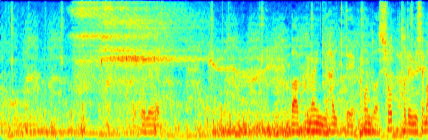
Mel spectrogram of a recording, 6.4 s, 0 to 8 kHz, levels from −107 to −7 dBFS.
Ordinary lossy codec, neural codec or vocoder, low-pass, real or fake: none; codec, 16 kHz, 16 kbps, FunCodec, trained on Chinese and English, 50 frames a second; none; fake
